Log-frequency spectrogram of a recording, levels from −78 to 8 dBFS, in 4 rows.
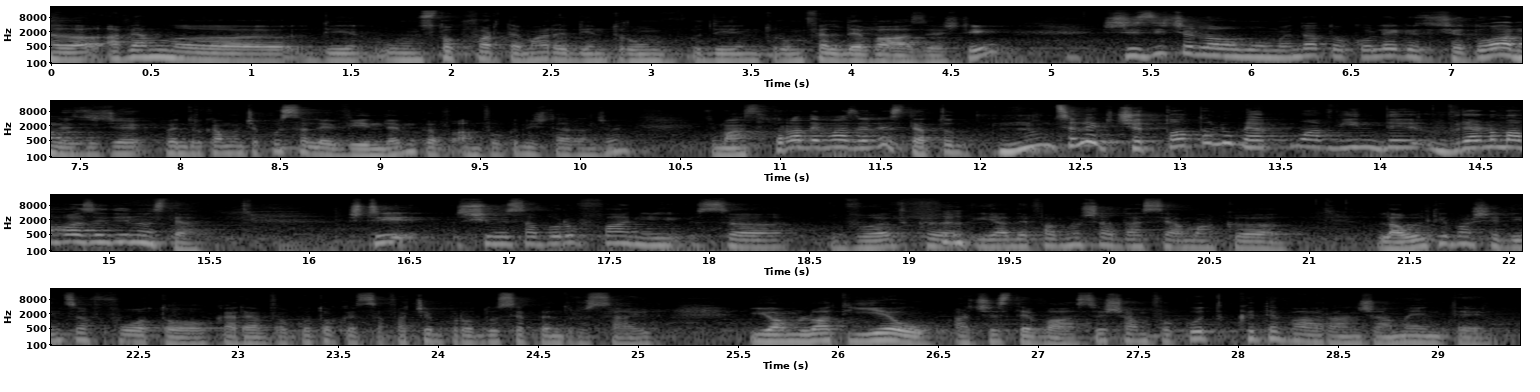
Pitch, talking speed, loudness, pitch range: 140 Hz, 195 wpm, -33 LUFS, 120-180 Hz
